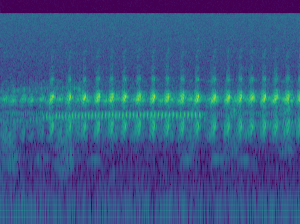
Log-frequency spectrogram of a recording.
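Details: Tree frogs calling from a pond by night in April, North-East Italy: quick pulsed croaks, roughly six per second, over a continuous mole cricket trill.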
